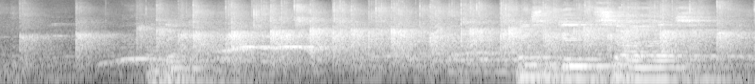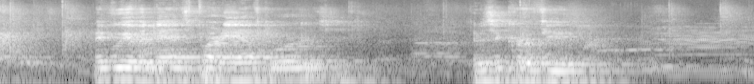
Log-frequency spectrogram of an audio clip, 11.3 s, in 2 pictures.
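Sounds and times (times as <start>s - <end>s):
audience applause for the DJs: 0.0s - 6.9s
speech: 4.0s - 5.2s, 6.4s - 8.2s, 9.2s - 10.2s.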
